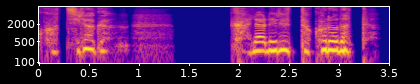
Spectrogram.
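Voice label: win barely, Japanese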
